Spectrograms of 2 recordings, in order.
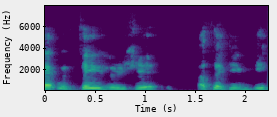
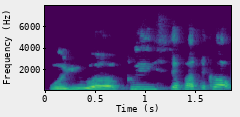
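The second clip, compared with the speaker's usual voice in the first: polite cop; 4 semitones higher than usual. Retold or imitated. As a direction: ask like a cop being extra courteous. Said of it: "And they say".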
